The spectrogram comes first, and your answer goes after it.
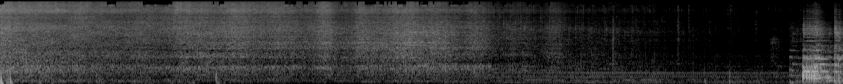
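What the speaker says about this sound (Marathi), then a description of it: "जरा त्याला उकळी येऊ दे, मग झाला सार।" Saar soup with cumin tempering boiling and hissing in a pot; the steam hiss is strong at first, fades through the middle, then a brief louder burst comes near the end.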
